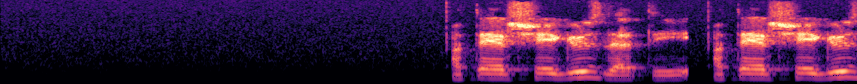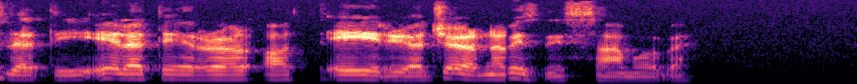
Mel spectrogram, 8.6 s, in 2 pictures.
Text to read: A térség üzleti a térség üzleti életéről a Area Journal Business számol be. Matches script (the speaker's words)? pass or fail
pass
